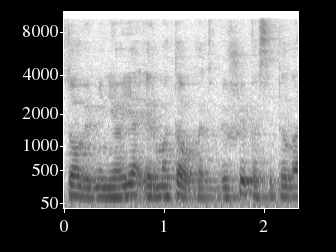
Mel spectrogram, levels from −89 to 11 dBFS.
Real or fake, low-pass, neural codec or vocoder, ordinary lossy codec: real; 9.9 kHz; none; AAC, 48 kbps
